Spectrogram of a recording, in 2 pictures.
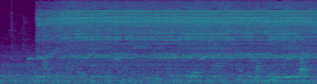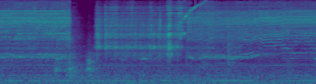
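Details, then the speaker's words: Surgical drill removing more canal bone during transcanal revision tympanoplasty for severe eardrum lateralization, done to control the anterior angle and avoid recurrence: a steady high-pitched whine, briefly interrupted and then resuming. "okay I will continue now to elevate the flap of course we need to drill out a little bit more the bone here"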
